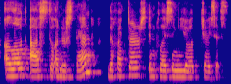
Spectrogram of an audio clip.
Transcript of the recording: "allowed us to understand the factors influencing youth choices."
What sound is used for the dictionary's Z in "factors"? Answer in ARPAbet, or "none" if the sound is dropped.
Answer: S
